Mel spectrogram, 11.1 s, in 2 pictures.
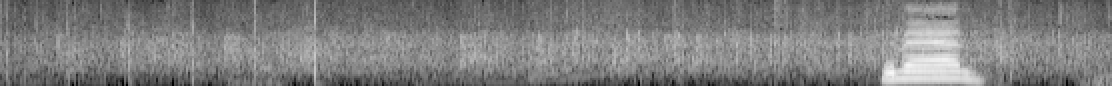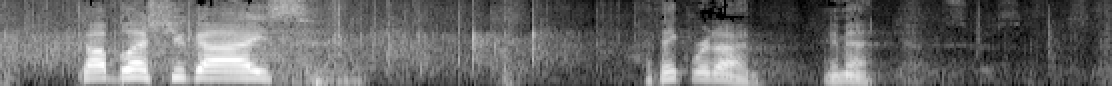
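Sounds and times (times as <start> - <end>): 
audience clapping: 0.0 - 9.3
speech: 4.4 - 5.0, 6.0 - 7.3, 8.8 - 10.0.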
